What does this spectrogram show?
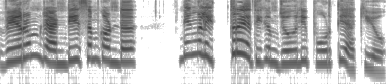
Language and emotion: Malayalam, surprised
